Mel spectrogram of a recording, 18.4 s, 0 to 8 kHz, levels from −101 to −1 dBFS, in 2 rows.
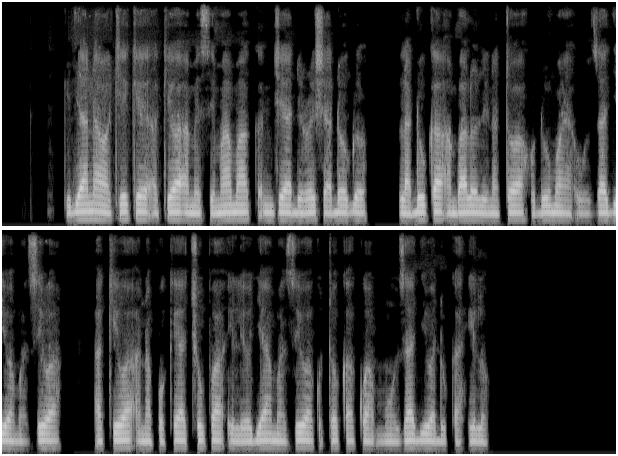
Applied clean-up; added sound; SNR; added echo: none; none; none; none.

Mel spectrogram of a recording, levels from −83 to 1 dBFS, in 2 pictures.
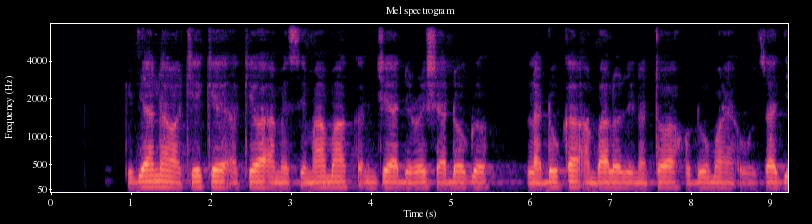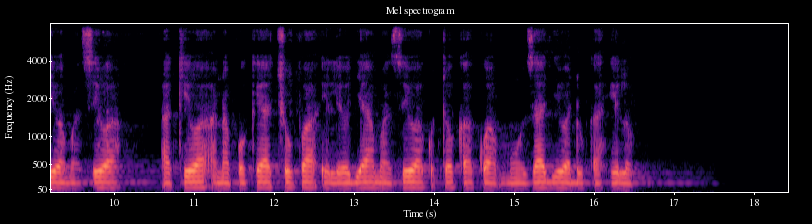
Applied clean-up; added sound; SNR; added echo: none; none; none; reverberation time 0.9 s.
